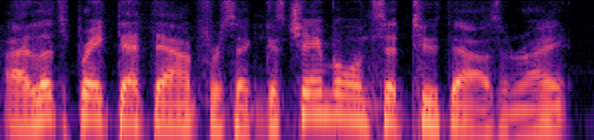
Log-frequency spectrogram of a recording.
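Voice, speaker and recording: A man's voice: mid-range voice, lively intonation, quick pace, no echo. A talkative man chatting casually on a radio show panel, reasoning things out aloud. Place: radio studio.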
